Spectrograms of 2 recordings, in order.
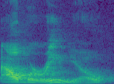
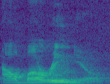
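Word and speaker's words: Albariño: And a grape like Albarino is perfect for this climate.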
